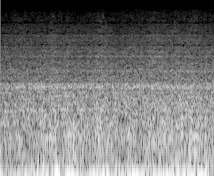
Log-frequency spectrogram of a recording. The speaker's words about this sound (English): And I'm sorry for the noise. I got my freaking window down.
